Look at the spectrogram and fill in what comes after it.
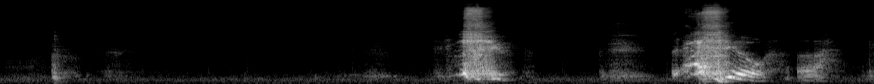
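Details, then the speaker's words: Two loud, explosive sneezes a few seconds apart, each preceded by a soft breath in. A female induces the sneezes by tickling the nose with a Q-tip after taking a sneeze-inducing (chhinkni) substance. "Damn. All right, I'm going to induce with a Q-tip for a little bit now."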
